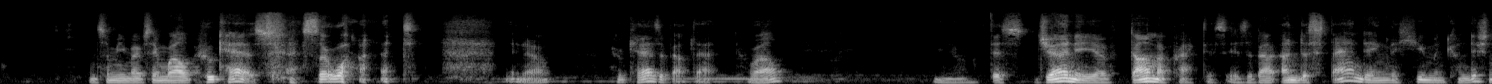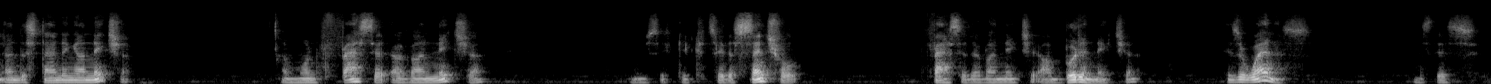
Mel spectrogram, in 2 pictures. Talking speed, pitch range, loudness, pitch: 110 wpm, 90-125 Hz, -21 LUFS, 115 Hz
